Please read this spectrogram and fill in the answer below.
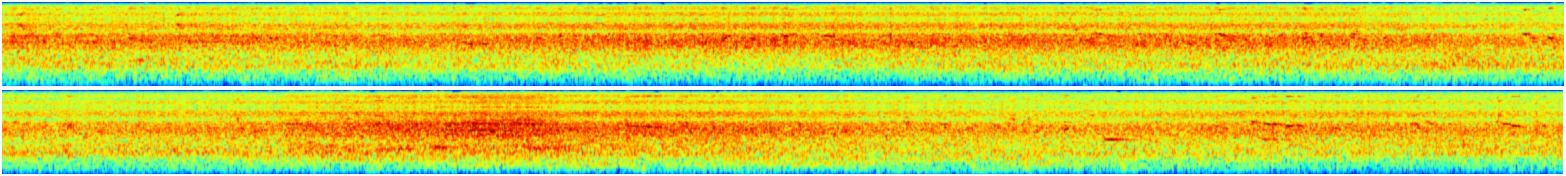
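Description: Steady outdoor background hiss that swells somewhat about two-thirds of the way through, with a brief faint high chirp near the end.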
